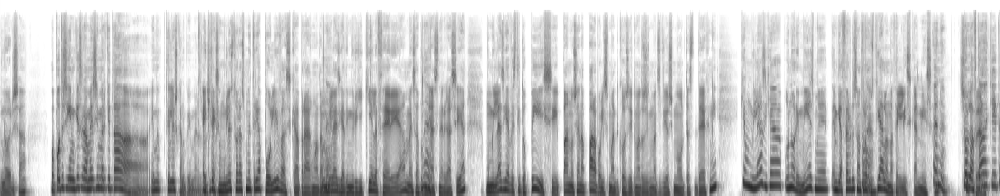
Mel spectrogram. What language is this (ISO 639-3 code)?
ell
